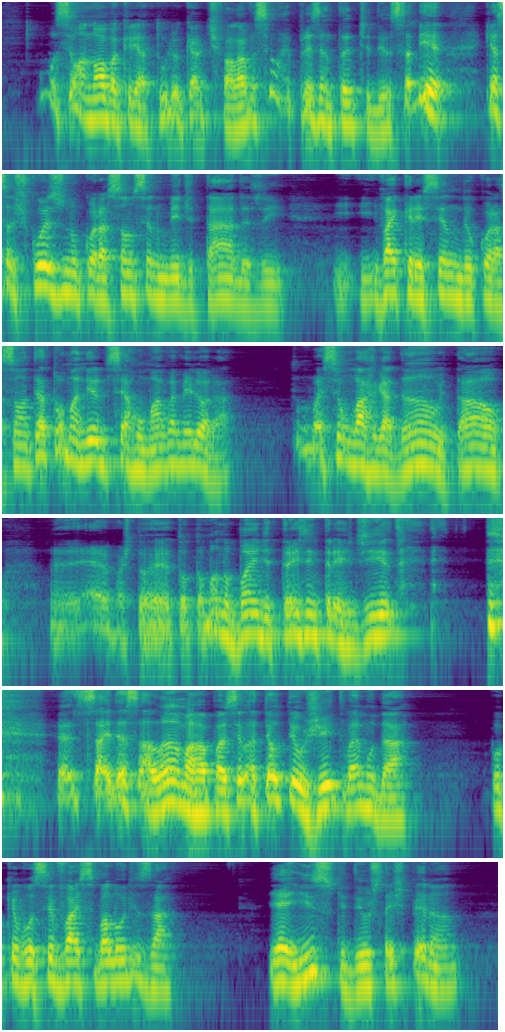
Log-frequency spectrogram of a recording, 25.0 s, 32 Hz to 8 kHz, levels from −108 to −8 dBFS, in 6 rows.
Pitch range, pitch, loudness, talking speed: 130-170 Hz, 150 Hz, -19 LUFS, 195 wpm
